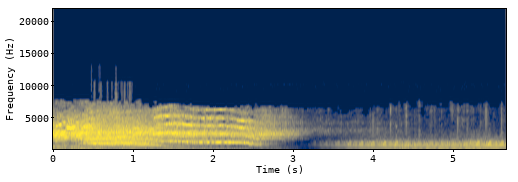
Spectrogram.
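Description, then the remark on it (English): A woman's loud, shrill scream sweeps downward over a noisy rush, then cuts off into a steady metallic grinding hum as a train grinds to a stop at a platform. “Quietly, the man who is Death steps back from the edge of the platform as the train grinds to a stop. A woman screams.”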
